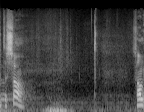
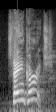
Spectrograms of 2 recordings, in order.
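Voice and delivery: higher and louder, punch it; louder emphatic exhortation; 6 semitones higher, 4 dB louder than usual. Acted. Preacher pressing the congregation, loud and emphatic. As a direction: drive it home with force.

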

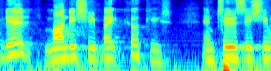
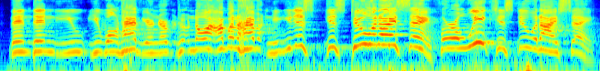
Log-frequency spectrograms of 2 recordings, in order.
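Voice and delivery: loud, higher insistence; insistent pastor; 6 semitones higher, 8 dB louder than usual. Retold or imitated. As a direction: press her hard to obey.

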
